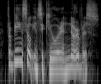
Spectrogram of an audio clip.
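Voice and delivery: high, tearful confession; sniffling. A narrator's reading. Meadow explains her apology to Fib, tearful. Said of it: "Meadow sniffled".

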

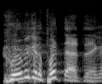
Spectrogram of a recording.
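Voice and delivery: high-pitched mock wifely protest; imitated exasperated wife. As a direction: act out a wife objecting, pitched well up. Retelling wife's objection to huge trophy.

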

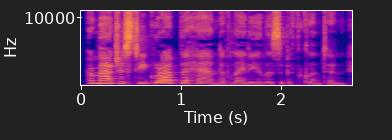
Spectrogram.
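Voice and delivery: usual speaking voice

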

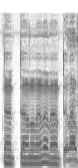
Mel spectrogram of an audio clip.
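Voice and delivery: humming the drum beat with mouth sounds; beatboxing the old loop in rhythm; vocalized beat. Retold or imitated. Producer humming the beat he sampled, sung-along mouth drums. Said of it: "that was the beat".

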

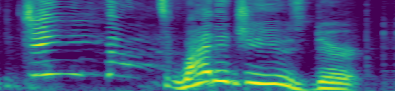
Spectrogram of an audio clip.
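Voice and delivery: high, incredulous pleading question; puzzled question to Jesus. Pretend. Believer in heaven asking Jesus, high puzzled question. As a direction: ask it like a bewildered child. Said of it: "The first thing you're gonna say".

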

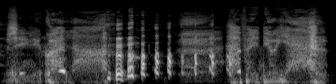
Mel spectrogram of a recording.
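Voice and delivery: high, breathy, airless whisper; Rose whisper. Acted. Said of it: "用那个声音说新年快乐可以吗".

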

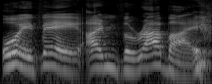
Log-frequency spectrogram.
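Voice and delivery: put-on loud, slow Yiddish-accented rabbi. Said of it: "he says".

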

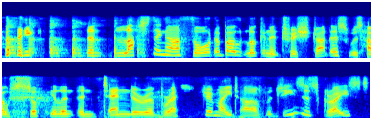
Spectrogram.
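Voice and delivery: high, incredulous rant winding down; exasperated disbelief. Real, not acted. Podcaster still ranting about Vince, high and incredulous. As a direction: stay up in outraged disbelief. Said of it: "still ranting in disbelief".

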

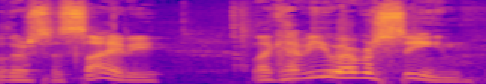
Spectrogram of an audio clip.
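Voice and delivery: ordinary delivery

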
